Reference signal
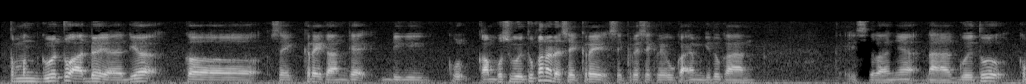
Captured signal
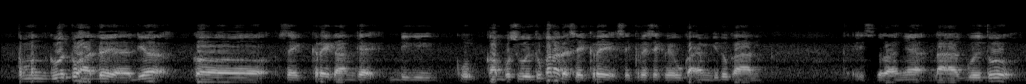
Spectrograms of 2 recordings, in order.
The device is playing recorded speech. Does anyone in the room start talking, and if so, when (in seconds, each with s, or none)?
none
